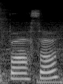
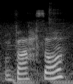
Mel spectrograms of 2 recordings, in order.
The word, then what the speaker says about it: Vasa: It's actually called the Vasa, not Vasa, as I would say it, because that's how it's spelled, and obviously me and pronouncing things are never any good.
